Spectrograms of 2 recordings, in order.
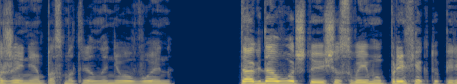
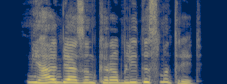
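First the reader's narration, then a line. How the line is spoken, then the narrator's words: Brave squeak, official. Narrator (Russian): отважно пискнул чиновник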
